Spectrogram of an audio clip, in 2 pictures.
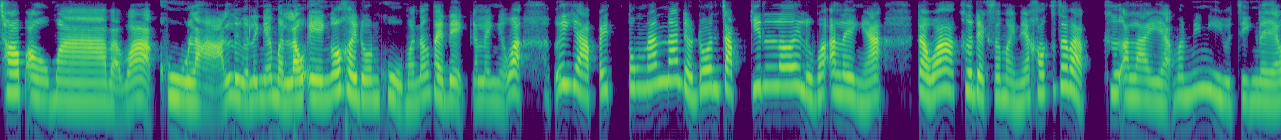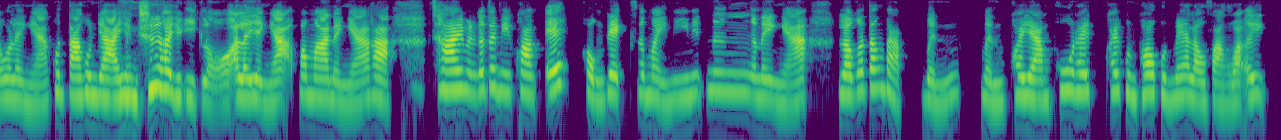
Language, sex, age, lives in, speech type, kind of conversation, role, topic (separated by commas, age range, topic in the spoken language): Thai, female, 35-39, United States, conversation, podcast, guest, ความแตกต่างระหว่างคนรุ่นเก่าและคนรุ่นใหม่ในครอบครัวเป็นอย่างไร?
